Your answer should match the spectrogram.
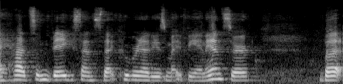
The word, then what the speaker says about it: Kubernetes: out of the way at the beginning it's pronounced kubernetes the CLI that we're going to use to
